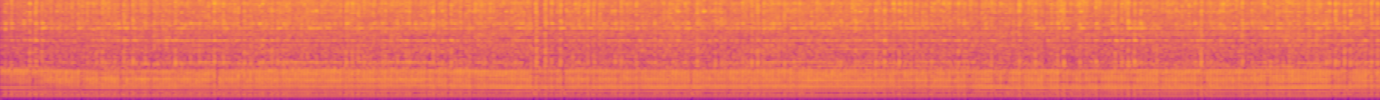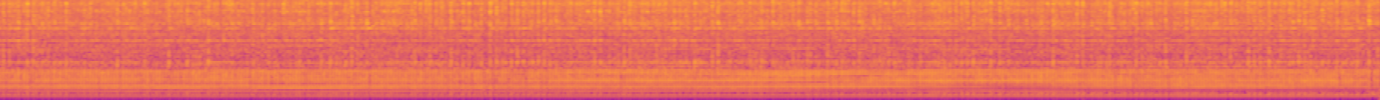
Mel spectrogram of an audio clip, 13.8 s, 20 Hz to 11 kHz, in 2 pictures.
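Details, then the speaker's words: 1983 Echo PB400E two-stroke blower, carburetor never adjusted and fuel filter likely never changed, briefly warmed after two weeks unused; at full throttle the pitch sags and recovers in slow waves, bogging and surging, one of two suspected causes. "And what it is when it's running on full throttle, it'll start bogging down, and then it'll go full throttle again, it'll bog down a little bit and full throttle again."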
